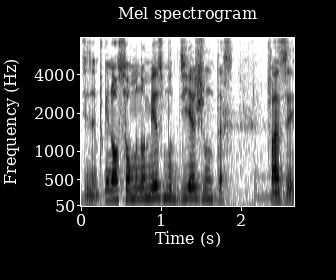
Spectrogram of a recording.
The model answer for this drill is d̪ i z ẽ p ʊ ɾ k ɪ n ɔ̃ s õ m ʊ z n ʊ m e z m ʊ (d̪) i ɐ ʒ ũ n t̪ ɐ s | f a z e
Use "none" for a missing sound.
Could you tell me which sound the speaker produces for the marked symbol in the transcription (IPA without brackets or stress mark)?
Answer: d̪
